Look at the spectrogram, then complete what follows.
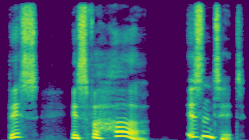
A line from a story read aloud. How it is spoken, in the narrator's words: Gwen cried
